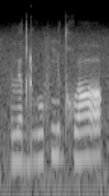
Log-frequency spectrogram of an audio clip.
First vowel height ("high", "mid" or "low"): low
